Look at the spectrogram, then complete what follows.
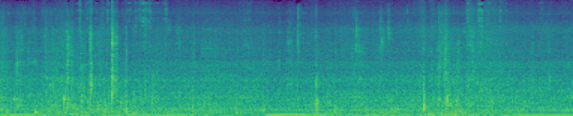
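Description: Jeep Wrangler Unlimited Rubicon crawling slowly over a rough off-road trail: the engine runs low and steady under scattered knocks and rattles from the vehicle working over the terrain.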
